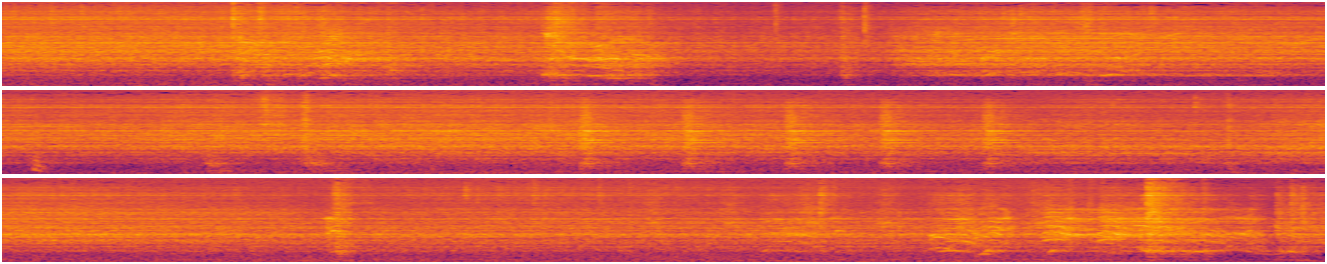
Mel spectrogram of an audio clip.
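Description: A stadium crowd cheers and roars steadily.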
